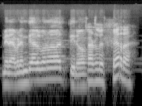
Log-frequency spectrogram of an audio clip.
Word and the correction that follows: Perrault: Perrault. ah, ya. Así parece que se pronuncia.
